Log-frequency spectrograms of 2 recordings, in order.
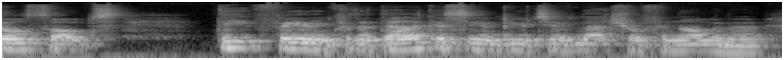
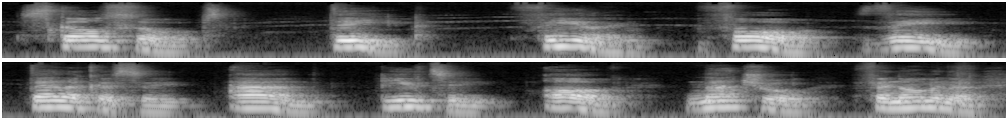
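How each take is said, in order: First: It flows as one connected phrase. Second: It pauses after each separate word. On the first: The reader knows where the sentence is heading. The speaker calls it right. "sort of keep going like that" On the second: The reader does not see how the words fit together. The speaker calls it wrong. "Like each word is just a thing"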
